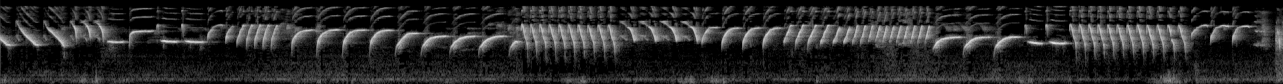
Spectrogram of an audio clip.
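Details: Extended canary song played to trigger singing in other canaries: alternating fast descending trills, series of arched upslurred notes and dense buzzy rattles, loud and nearly unbroken throughout.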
